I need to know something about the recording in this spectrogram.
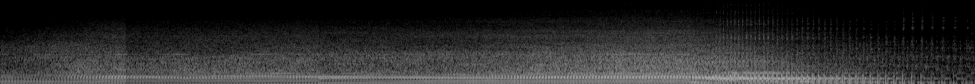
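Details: Mi-T-M 4000 PSI pressure washer, Honda small single-cylinder engine, pull-started on choke after a valve adjustment (camshaft had been suspected): starts and settles into a steady, even run with no knocks or misses, then winds down at shutoff.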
